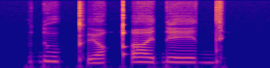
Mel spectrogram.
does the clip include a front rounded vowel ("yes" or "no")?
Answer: yes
